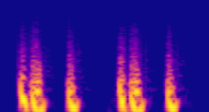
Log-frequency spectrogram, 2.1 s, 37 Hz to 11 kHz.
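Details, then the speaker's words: Simulated fourth heart sound (S4 gallop) at about 57 beats a minute: first S1 and S2 alone, then an extra low sound added just before the first; nursing heart-sound assessment teaching recording. "listen now to our fourth heart sound initially only s1 and s2 will be heard then an s4 will be added this is s1 s2 s4 and this is s4"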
